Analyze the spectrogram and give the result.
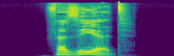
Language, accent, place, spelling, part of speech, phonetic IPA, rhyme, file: German, Germany, Berlin, versehet, verb, [fɛɐ̯ˈzeːət], -eːət, De-versehet.ogg
- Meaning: second-person plural subjunctive I of versehen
